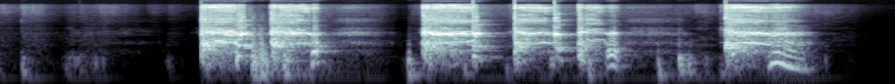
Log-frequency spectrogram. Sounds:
Cough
